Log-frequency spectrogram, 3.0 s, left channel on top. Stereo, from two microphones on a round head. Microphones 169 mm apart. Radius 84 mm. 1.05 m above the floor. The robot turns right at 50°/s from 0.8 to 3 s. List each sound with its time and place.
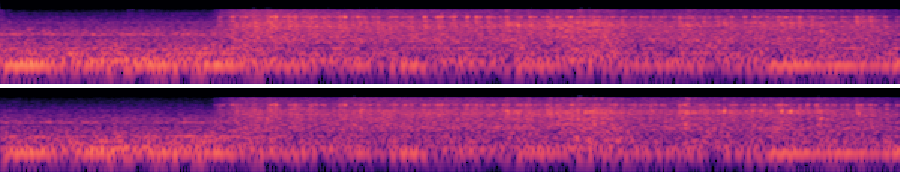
1.7 s crumpling: straight behind, 5 m; by 2.8 s 125° right, 5 m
